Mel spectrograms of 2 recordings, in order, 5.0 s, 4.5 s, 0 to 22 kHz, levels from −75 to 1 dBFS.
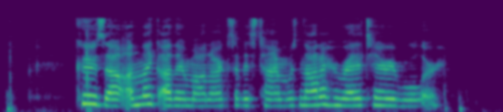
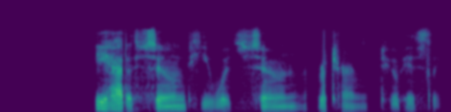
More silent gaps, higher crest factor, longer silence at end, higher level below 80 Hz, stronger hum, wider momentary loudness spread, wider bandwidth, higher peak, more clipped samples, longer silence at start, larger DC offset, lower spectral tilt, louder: neither; second, 16 dB vs 26 dB; first, 0.4 s vs 0.15 s; first, -58 dBFS vs -70 dBFS; neither; second, 9 LU vs 17 LU; first, 11.5 kHz vs 8.2 kHz; about the same, -4 dBFS vs -6 dBFS; neither; second, 0.05 s vs 0.95 s; neither; about the same, -3 dB/octave vs -3.5 dB/octave; first, -20 LUFS vs -30 LUFS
